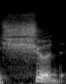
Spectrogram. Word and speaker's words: should: So they should. Remember the L in should is silent.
